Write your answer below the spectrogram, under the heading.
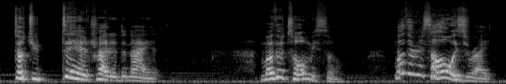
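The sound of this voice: Someone puts on a character voice with very wide pitch swings and a slightly husky edge. The pace is moderate, with faint music in the background. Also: woman, fairly high pitch for a woman.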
